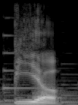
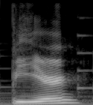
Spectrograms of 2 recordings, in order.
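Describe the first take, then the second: First: The word is said with a German sound. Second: The word is said with an English sound. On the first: "we say beer. Like it's a little less English sounding" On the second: "like you say beer"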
